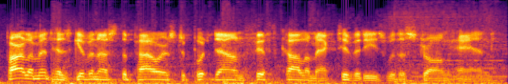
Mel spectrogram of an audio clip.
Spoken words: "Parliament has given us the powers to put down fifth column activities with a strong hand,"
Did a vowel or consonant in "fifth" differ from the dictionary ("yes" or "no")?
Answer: no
